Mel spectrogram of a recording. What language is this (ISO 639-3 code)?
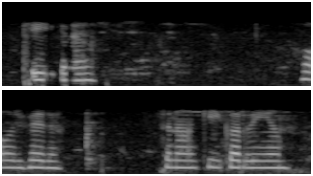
pan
